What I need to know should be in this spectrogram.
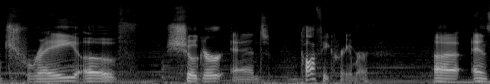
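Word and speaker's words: CR33-R: It name is creamer, but it's spelled CR33 um Mr. um hyphen R.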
